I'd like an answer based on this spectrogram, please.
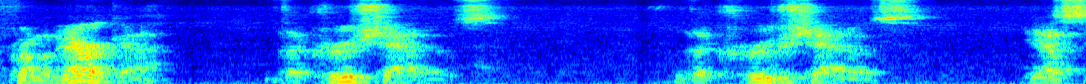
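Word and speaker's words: Crüxshadows: America the crew shadows the crew shadows yes the umlaut over the you is purely for decoration if you were to pronounce it it would come out three shadows next we have one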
